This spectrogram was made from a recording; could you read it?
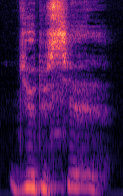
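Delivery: very high, loud, ringing exclamation. After her tender declaration to him, he cries out: exclaiming. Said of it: "s'écria".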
